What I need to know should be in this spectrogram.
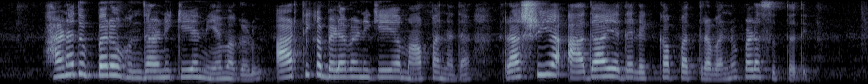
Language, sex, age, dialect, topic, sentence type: Kannada, female, 31-35, Coastal/Dakshin, banking, statement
